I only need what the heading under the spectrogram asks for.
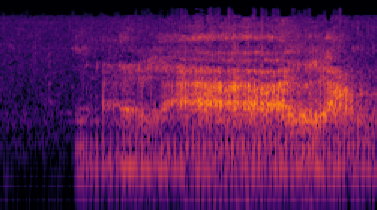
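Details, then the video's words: Bulldog snoring, a long rough rasping breath building in strength over two seconds, with a low harsh rattle throughout. "Bulldog Roncando"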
